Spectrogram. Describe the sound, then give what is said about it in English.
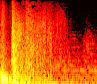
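A door in a game is punched and smashed as the player presses the Enter key: one heavy, crunching thud with a splintering burst that quickly fades into a low, rumbling tail. No voices. “I'm just going to hit enter to door. Punch it.”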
